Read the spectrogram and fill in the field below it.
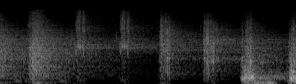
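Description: Feet stomp on a floor as part of a children's sing-along, in a loose, uneven rhythm, about seven heavy thuds over a few seconds, with the last few landing harder and louder than the first.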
